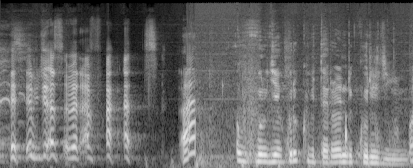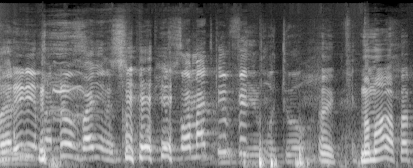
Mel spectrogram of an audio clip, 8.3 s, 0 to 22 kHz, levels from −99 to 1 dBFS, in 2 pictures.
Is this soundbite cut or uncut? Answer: cut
